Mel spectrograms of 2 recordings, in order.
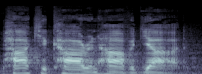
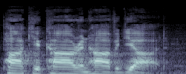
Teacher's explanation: In Boston, it's usually pretty fronted. Park your car in Harvard Yard. In Rhode Island, it's back. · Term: start vowel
